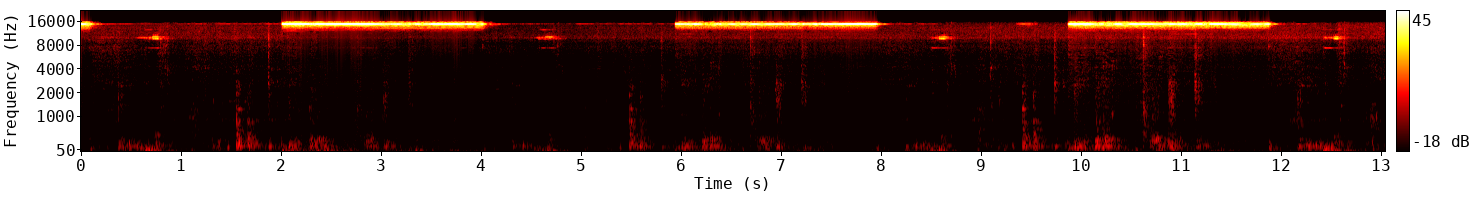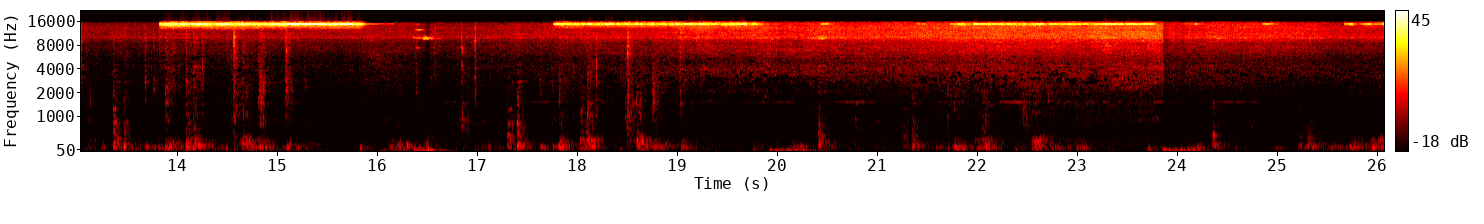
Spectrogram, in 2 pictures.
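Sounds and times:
machine clunking and knocking: 0.0s - 26.0s
steady hiss: 13.8s - 26.0s.

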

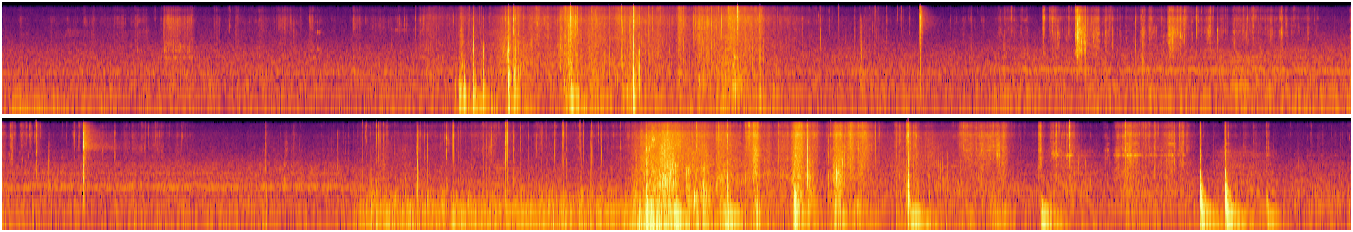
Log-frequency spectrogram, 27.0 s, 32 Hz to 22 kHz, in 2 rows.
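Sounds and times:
rustling: 0.1s - 8.9s, 16.2s - 26.6s
insect buzzing: 9.8s - 24.5s.

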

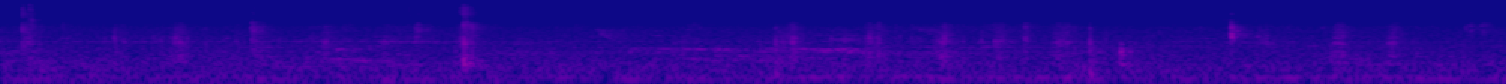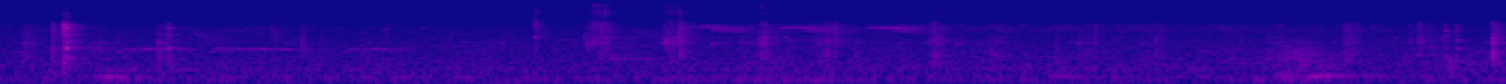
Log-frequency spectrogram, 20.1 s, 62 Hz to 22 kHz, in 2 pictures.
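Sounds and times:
chewing: 0.1s - 3.2s, 5.1s - 7.4s, 8.2s - 12.8s, 13.6s - 20.0s
fingers mixing food on steel plate: 10.2s - 12.7s, 19.4s - 20.0s.

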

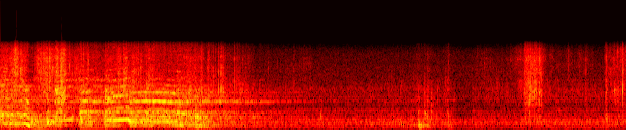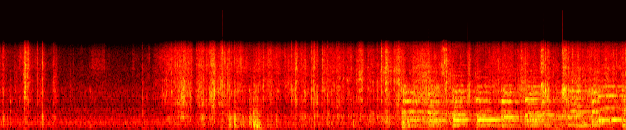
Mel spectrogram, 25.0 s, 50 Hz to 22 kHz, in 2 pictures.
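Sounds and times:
balloons rubbing and squeaking: 0.0s - 5.1s, 15.6s - 25.0s
music: 0.0s - 6.0s, 20.5s - 25.0s.

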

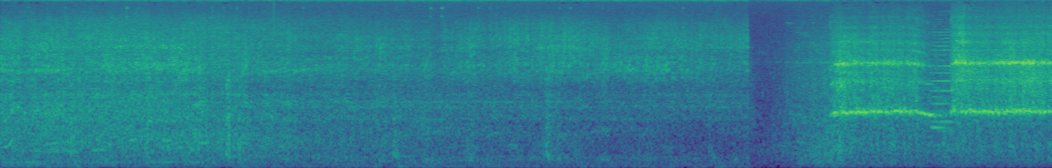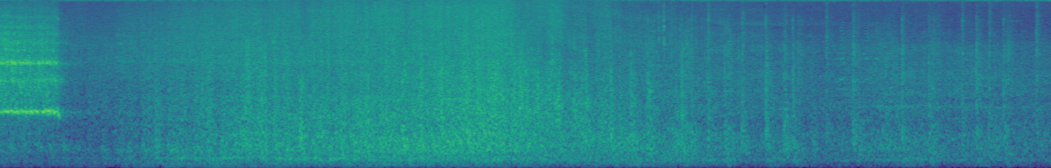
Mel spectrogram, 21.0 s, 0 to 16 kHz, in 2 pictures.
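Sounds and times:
train wheels clicking over rail joints: 0.0s - 7.5s, 8.3s - 21.0s
locomotive passing: 0.0s - 21.0s
steam locomotive whistle: 8.2s - 11.3s.

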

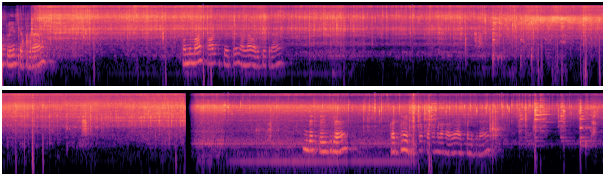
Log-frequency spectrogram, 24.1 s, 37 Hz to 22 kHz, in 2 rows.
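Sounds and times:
shallots sizzling in hot oil: 0.4s - 24.0s
steel ladle stirring: 21.8s - 24.0s.

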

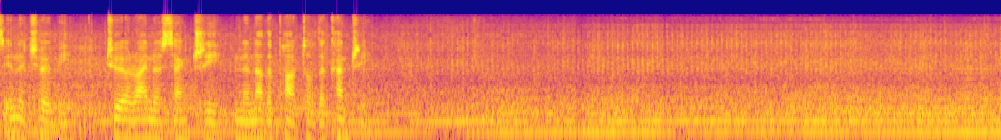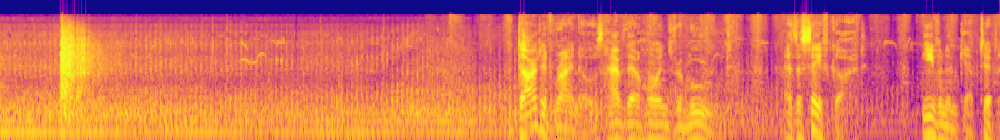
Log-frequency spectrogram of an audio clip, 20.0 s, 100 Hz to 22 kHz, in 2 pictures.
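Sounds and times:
helicopter engine and rotor hum: 0.0s - 20.0s
dart gun firing crack: 10.6s - 11.1s.

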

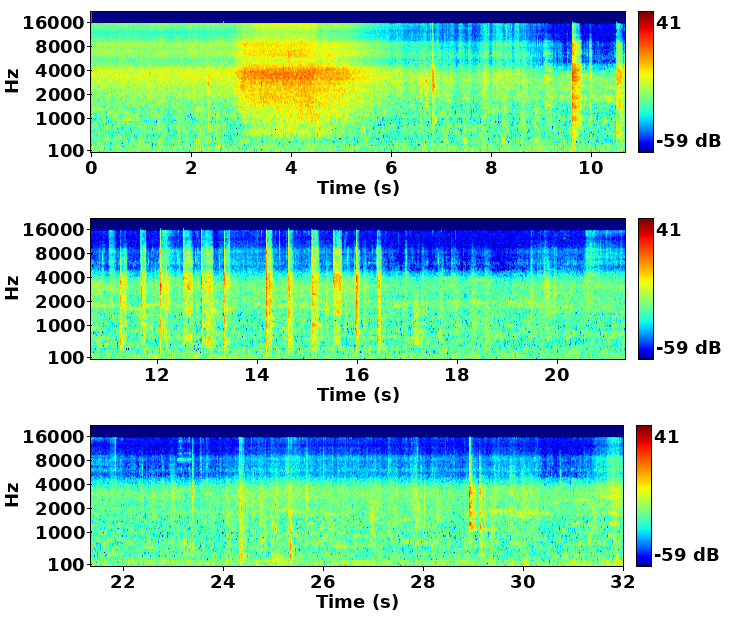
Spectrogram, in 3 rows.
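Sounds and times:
liquid sizzling in a wok: 0.0s - 6.8s, 10.5s - 13.6s
ladle scraping a wok: 8.2s - 16.6s.

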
